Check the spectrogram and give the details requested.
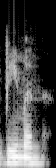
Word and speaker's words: Beaman: Su nombre era Louisa Beaman, así se pronuncia, ¿cierto? Beaman. sí, Beeman.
